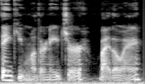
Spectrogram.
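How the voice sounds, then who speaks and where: A woman's voice: rumbling low, sing-song, brisk, creaky, breathy edge, in a whisper. Young female channel host, a bit stuffy, chatty and unscripted, lots of ums. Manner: chatty, frequent ums and asides. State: stuffy from allergies. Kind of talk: casual talk to camera.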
